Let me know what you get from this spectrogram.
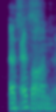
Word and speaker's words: Esfand: Isfand? Isfond? – Esfond. Esfond? Esfond? Esfond? – Anyways, yes. E-S-F-A-N-D.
